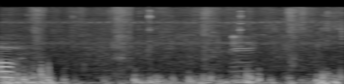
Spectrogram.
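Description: A horse grazing close by, tearing and chewing grass in irregular short strokes.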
